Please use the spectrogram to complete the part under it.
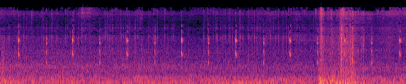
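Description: A car driving through city traffic on a driving-test route, its engine a steady low rumble close by, with periodic faint ticking from the turn signal and a louder surge of traffic noise near the end.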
